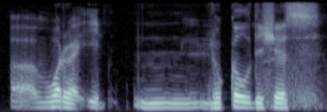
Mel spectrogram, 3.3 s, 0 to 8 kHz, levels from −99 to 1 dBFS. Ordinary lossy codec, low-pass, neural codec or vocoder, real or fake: none; 7.2 kHz; vocoder, 44.1 kHz, 128 mel bands every 256 samples, BigVGAN v2; fake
